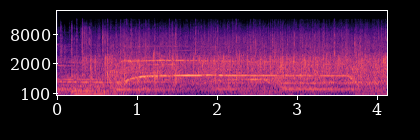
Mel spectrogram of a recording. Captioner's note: cheering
